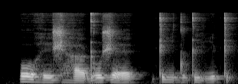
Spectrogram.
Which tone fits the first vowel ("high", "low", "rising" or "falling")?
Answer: falling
